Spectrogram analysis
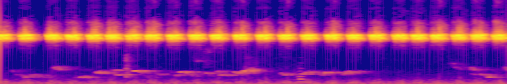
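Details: Real cricket chirping, recorded as material for training cage songbirds: a sharp, very high pulsed call repeated evenly about four times per second throughout. Soft, faint whistles wander at a lower pitch in the background.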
